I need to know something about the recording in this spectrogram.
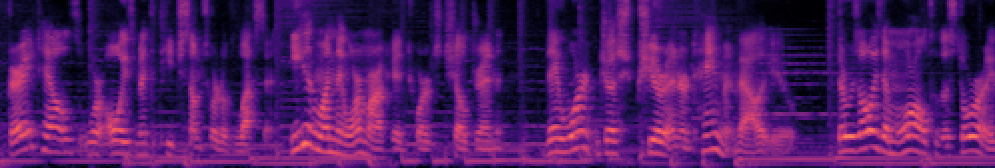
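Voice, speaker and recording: A woman narrating a scripted video essay, with some casual asides. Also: low-pitched.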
